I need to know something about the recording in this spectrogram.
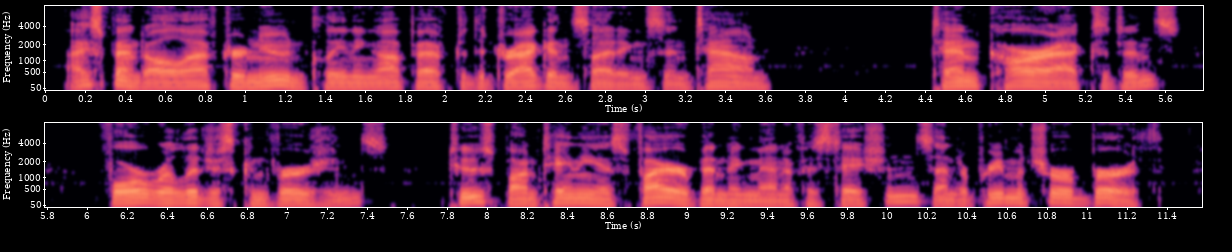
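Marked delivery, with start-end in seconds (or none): none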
